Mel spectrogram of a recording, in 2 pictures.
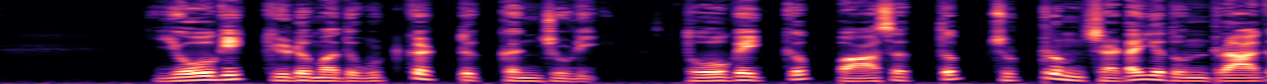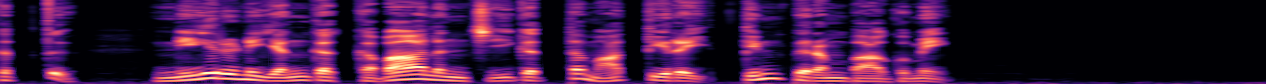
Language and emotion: Tamil, neutral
